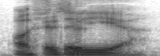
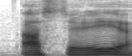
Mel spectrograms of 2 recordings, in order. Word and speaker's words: Osteria: The emphasis is on the I. Osteria. Osteria Francescana.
